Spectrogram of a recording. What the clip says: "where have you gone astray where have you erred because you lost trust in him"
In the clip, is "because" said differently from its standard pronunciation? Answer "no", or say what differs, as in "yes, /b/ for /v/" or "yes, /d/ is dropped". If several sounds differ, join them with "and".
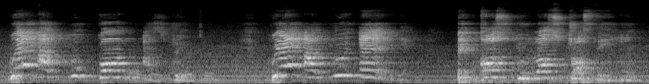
yes, /s/ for /z/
